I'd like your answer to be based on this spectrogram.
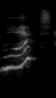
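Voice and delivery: a sharp, high incredulous "What?"; stunned what. Retold or imitated. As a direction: jump up in disbelief on the one word. Retelling her own stunned reaction.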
